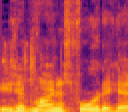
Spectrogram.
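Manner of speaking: sudden high, loud yell. Speaking to the players during a game, yelling. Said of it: "I didn't mean to yell".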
